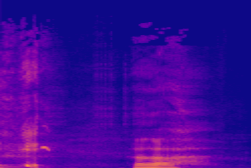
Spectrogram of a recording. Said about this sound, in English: excuse me. I'm not sick. I just have this cough.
